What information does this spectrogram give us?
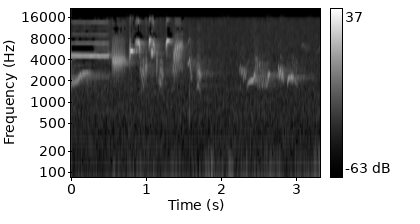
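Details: Complex Brown thrasher phrases: a steady whistle, then a quick jumble of varied high chirps and slurs, followed by softer rising and falling warbled notes, all over a quiet background.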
